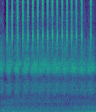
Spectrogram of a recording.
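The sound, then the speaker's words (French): Cicada song: a rapid, regular train of buzzy, very high-pitched pulses, fairly faint and continuing without a break. “Derrière le chant de la cigale se cache la voix de Jérôme Sueur.”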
